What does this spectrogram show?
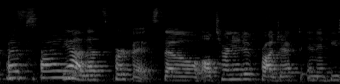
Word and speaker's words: Alternativ: Alternativ. So there's no E on the end of alternative. It's an alternative spelling. Hey, like Spanish, the E is silent.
